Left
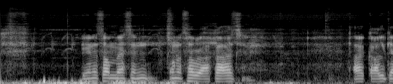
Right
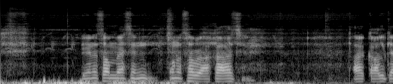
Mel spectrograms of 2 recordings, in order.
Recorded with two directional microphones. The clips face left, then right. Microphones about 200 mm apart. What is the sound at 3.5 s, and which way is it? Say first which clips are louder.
Speech: even; 15° left (ahead or behind).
